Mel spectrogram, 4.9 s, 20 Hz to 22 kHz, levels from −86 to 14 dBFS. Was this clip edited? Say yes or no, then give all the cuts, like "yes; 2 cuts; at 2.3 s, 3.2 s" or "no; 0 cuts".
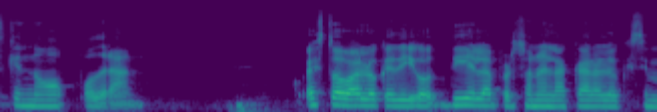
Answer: no; 0 cuts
